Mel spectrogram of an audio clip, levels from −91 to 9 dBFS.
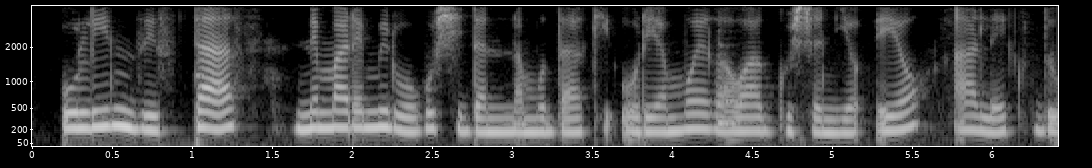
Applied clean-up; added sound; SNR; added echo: neural mask model Resemble Enhance denoiser.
